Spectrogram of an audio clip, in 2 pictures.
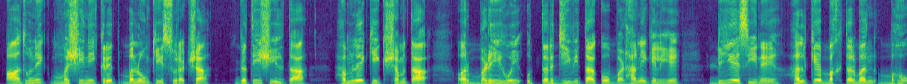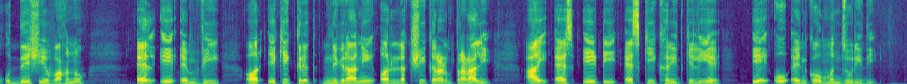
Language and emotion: Hindi, neutral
